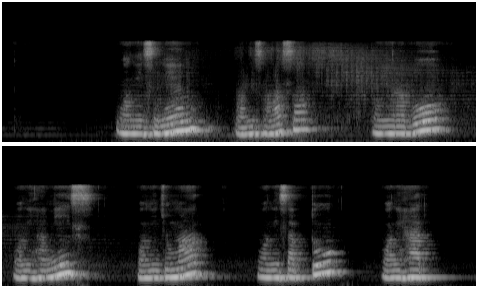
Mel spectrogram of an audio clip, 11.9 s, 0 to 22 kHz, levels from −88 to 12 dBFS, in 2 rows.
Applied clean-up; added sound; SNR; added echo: neural separator model SepFormer DNS4.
